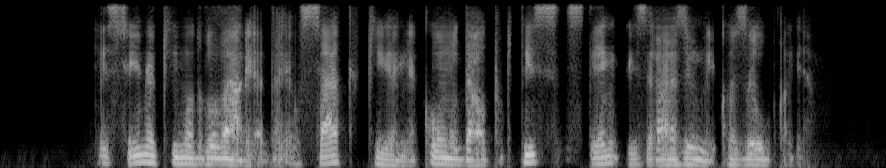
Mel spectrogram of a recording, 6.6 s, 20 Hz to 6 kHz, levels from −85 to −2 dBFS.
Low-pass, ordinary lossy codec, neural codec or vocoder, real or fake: 5.4 kHz; none; codec, 16 kHz, 1 kbps, FreqCodec, smaller model; fake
